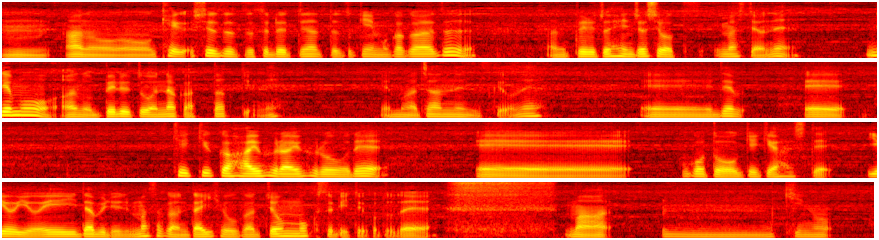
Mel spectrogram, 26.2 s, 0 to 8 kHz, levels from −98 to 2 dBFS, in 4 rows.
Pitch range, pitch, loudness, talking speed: 100-125 Hz, 115 Hz, -29 LUFS, 280 characters per minute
